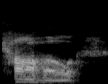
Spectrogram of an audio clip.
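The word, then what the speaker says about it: Cathal: h a l but you don't pronounce the T so it's it's pronounced kahal and it's Gaelic for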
